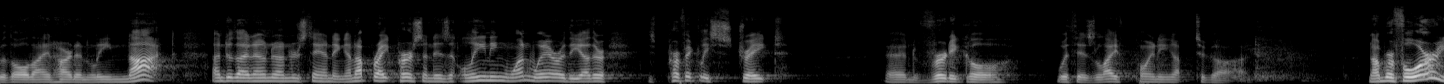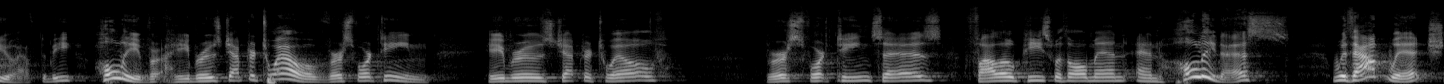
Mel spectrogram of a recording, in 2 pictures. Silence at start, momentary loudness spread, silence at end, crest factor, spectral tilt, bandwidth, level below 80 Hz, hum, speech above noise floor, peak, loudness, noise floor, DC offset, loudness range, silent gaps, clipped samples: 0 s; 15 LU; 0 s; 22 dB; -5.5 dB/octave; 15 kHz; -62 dBFS; none; 43 dB; -4 dBFS; -25 LUFS; -68 dBFS; under 0.1%; 8 LU; none; under 0.1%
